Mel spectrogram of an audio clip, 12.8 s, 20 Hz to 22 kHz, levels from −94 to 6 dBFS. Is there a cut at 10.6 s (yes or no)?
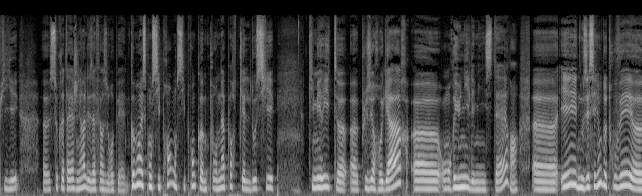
yes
